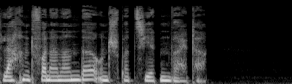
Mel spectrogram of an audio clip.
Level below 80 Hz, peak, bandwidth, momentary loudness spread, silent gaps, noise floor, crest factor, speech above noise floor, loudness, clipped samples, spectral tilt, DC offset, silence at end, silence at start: -48 dBFS; -4 dBFS; 17 kHz; 11 LU; none; -62 dBFS; 14 dB; 45 dB; -17 LUFS; under 0.1%; -5.5 dB/octave; under 0.1%; 0.85 s; 0 s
